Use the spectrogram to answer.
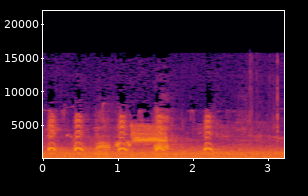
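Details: Mallard hen recorded on 9 April 2024 at Canoe Meadows Wildlife Sanctuary, Pittsfield, Massachusetts, giving short nasal quacks, five in about two seconds at uneven intervals, over a steady rushing background noise.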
